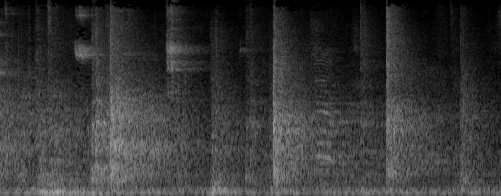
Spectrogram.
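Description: Squash rally: the rubber ball struck hard by rackets and hitting the court walls, several sharp cracks about a second or so apart, echoing in the glass-walled court hall.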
